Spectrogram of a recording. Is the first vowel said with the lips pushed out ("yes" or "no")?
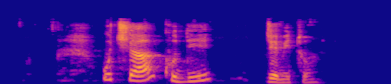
yes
